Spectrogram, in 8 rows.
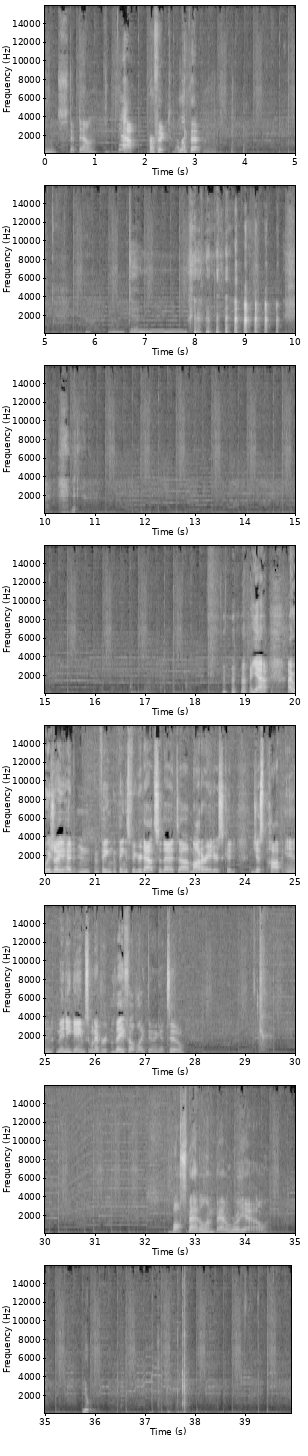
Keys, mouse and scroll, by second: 1.2 space.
